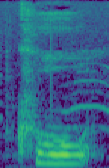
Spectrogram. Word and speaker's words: 箍: Like the G sound, you pronounce the K sound by first holding the sound at the back of your tongue near the palate in your throat.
